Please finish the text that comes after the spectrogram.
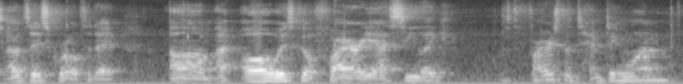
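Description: A man's voice: mid-range voice, steady tone, echoey room, over music, rough recording. Joking young Canadian man gaming live. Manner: rambling, joking, quick asides. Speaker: let's play co-host. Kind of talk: casual gameplay chat. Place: small room at home.

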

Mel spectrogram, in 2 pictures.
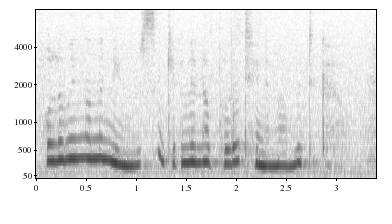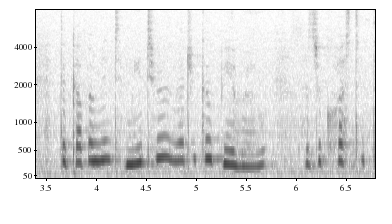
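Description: Woman as radio play newsreader, high voice, very soft dark tone, formal, serious. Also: natural voice, rough recording. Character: female radio announcer reading urgent news bulletins. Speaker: radio news announcer. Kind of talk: scripted radio play news bulletin.

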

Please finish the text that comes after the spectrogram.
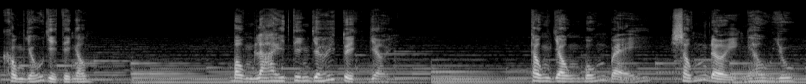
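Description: A man voicing a homesick, courteous young scholar in an animated fairy tale, polite and earnest. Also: fairly high pitch, slow pace, pauses often, music in the background. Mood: wistful.

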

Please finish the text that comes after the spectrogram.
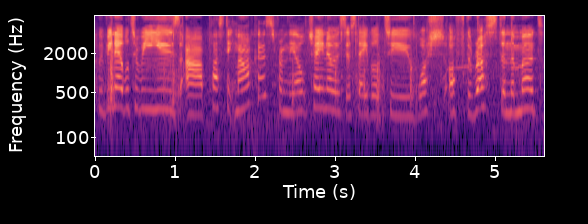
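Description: A woman's voice: high voice, steady tone, a little fast. A woman in her thirties, a sailing vlogger, explaining in a matter-of-fact way on a marina dock. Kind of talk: casual explaining to camera. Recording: outdoor noise behind.

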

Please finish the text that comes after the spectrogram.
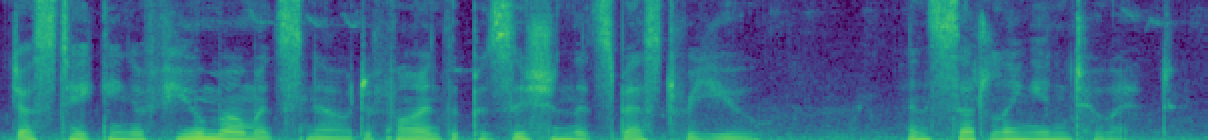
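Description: Woman, meditation instructor, slightly low voice, gentle guided narration, soft phrase endings, faint background noise. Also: moderate pace.

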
